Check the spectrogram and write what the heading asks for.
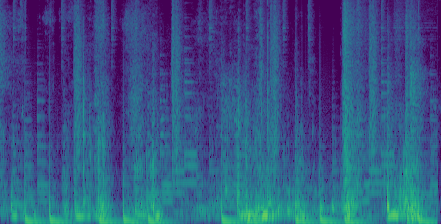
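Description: Background music with a steady low beat.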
